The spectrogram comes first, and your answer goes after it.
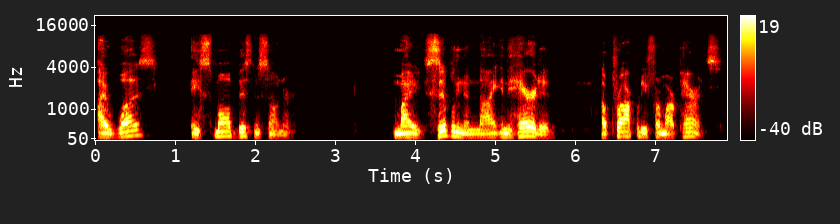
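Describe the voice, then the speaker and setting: An older man from San Francisco, a podcast guest telling his story slowly and deliberately over a video call. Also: medium pitch, slightly rough, no echo. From San Francisco, USA. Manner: slow, deliberate storytelling with pauses. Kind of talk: conversational interview.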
